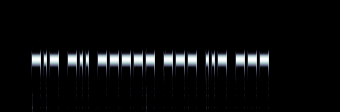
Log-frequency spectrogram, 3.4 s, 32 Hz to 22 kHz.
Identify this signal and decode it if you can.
Morse code, heard as a keyed tone, about 40 wpm, 700 Hz. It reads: KD0OUO
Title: USA Call Signs - 6 Characters - Repeated 3x - 40wpm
